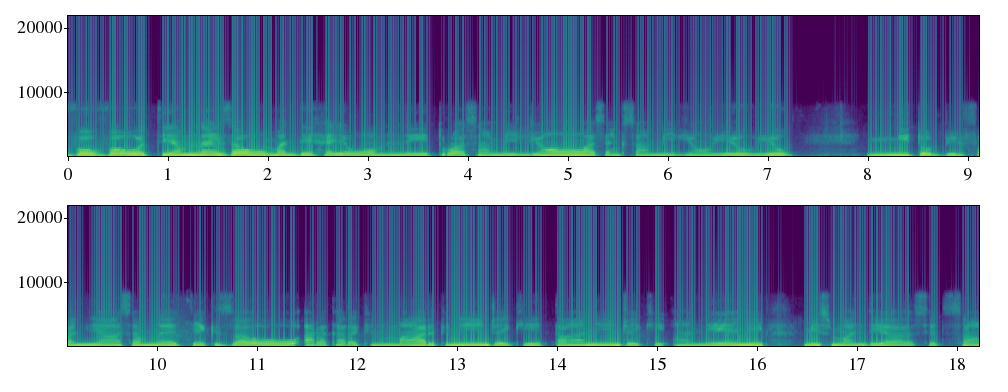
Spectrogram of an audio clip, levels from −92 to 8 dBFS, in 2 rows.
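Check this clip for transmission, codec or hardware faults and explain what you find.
Two faults are audible in this speech clip: a steady block-size problem running through the whole recording, and one brief dropout near the middle.

Block size mismatch (padded), throughout: each block written is shorter than the block read, and zeros fill the remainder. This produces a constant 41.7 Hz buzz and slows the speech to 0.889 times normal speed at roughly unchanged pitch, which fits 1024-sample blocks being read as 1152. On a waveform, evenly spaced flat gaps appear; a spectrogram shows thin vertical stripes repeating about every 24 ms.

Short concealed packet loss, 8.27 to 8.35 s: about 40 ms of audio never arrived in time. The receiver covered roughly 38 ms of it by extending the preceding sound, then crossfaded back, leaving a short smear or wobble. A spectrogram shows smoothed, repeated harmonics or blurred noise in that slot, with no sharp edges.

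The call path's Opus coding is audible as a spectrum that stops at 8 kHz.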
